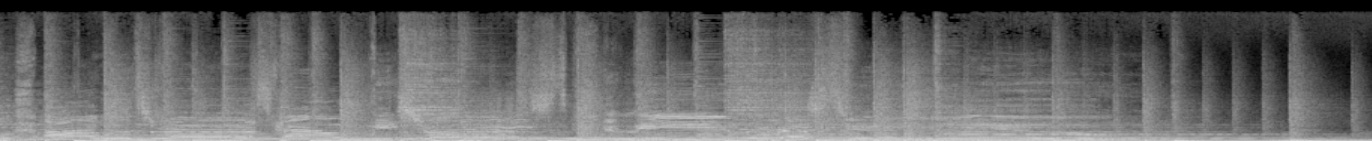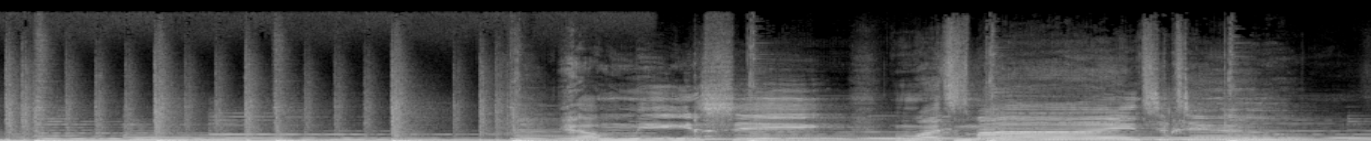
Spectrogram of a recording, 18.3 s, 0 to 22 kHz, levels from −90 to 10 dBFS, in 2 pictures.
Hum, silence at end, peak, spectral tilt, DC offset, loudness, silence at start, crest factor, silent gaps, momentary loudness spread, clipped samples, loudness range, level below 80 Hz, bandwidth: none; 0 s; 0 dBFS; -4.5 dB/octave; under 0.1%; -12 LUFS; 0 s; 12 dB; none; 8 LU; under 0.1%; 5 LU; -20 dBFS; over 20 kHz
